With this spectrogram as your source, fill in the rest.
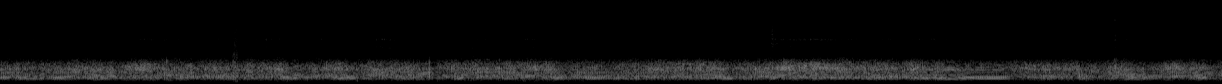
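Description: A motorcycle engine buzzes and revs through a small loudspeaker.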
